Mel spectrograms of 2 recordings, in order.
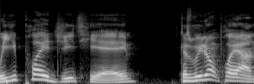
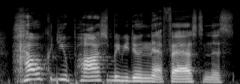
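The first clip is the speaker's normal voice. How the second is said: high-pitched mock outrage at a driver; freaking-out cop; 7 semitones higher than usual. Cop berating a driver at a traffic stop, freaking out. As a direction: play a cop scolding in disbelief. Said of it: "he's freaking out".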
